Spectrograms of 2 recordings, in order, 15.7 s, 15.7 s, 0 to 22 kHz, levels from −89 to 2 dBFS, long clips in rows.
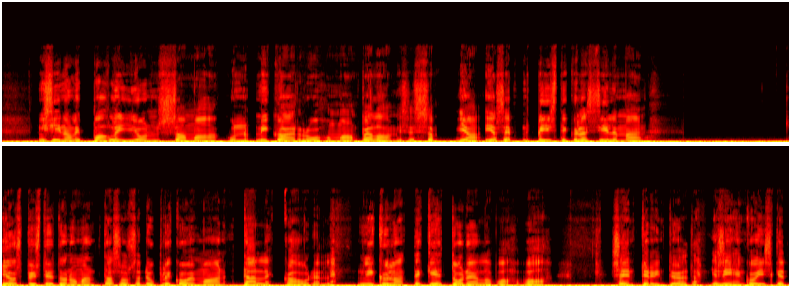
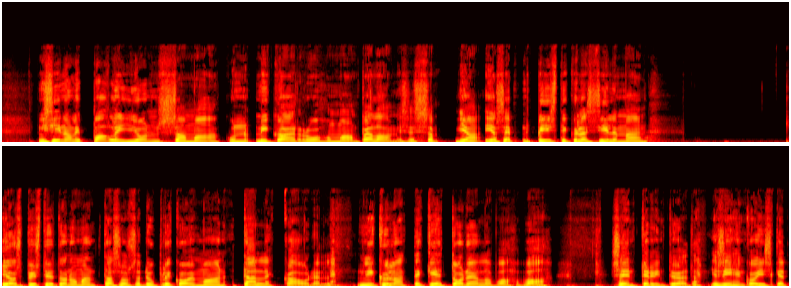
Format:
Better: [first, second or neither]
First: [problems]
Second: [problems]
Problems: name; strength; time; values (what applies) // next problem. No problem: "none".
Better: second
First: low rumble; noticeable; throughout; 15 dB below the speech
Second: none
